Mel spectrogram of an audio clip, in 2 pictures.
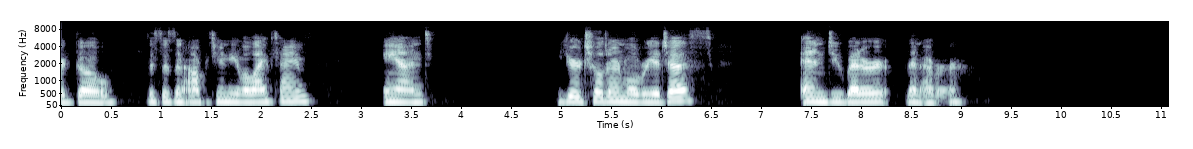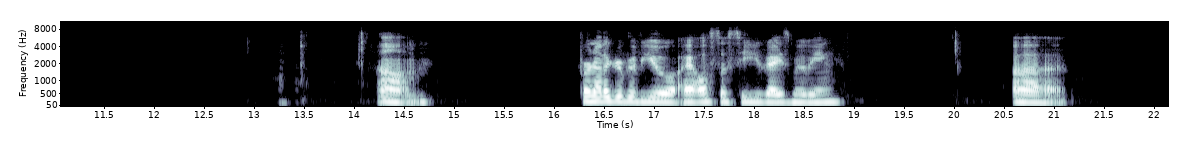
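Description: A young woman talks calmly and close to a microphone, in short bursts with pauses.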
